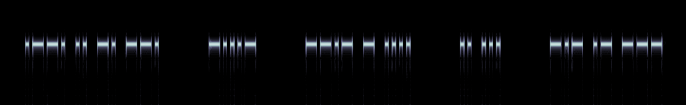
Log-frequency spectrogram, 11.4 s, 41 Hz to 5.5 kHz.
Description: Morse code, heard as a keyed tone, about 20 wpm, 700 Hz. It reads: PING <BT> QTH IS KAO
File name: UK MASTER QSOs TRAINING / 20WPM / UK MASTER QSOs 0049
